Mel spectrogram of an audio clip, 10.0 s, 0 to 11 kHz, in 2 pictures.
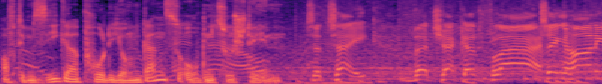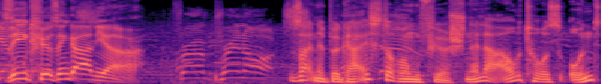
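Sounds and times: person speaking: 0:00.0 - 0:03.4
background music: 0:00.0 - 0:10.0.

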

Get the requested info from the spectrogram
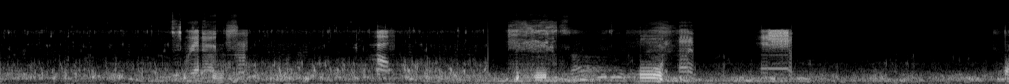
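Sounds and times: reversed human speech: 0:01.7 - 0:02.5, 0:05.1 - 0:07.0, 0:07.6 - 0:07.9.

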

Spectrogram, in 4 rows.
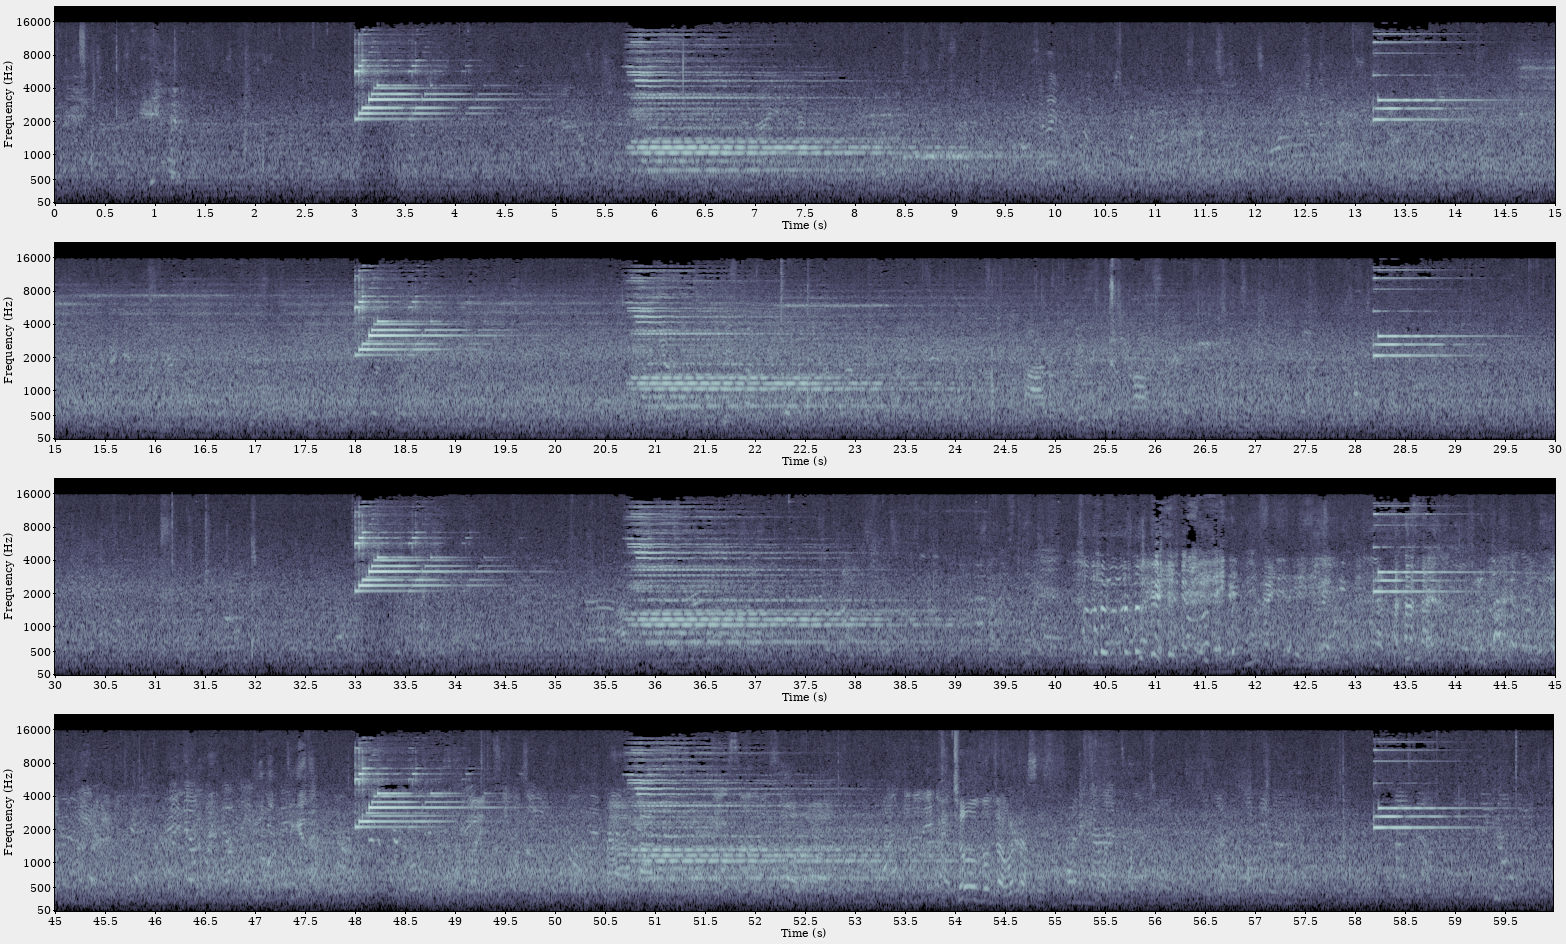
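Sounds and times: people chattering: 0:00.0 - 0:59.9
bell-like chime tones: 0:03.0 - 0:04.9, 0:05.7 - 0:09.6, 0:13.2 - 0:14.5, 0:18.0 - 0:19.9, 0:20.7 - 0:24.0, 0:28.2 - 0:29.6, 0:33.0 - 0:35.0, 0:35.6 - 0:39.3, 0:43.2 - 0:44.5, 0:48.0 - 0:49.8, 0:50.7 - 0:53.4, 0:58.2 - 0:59.5.

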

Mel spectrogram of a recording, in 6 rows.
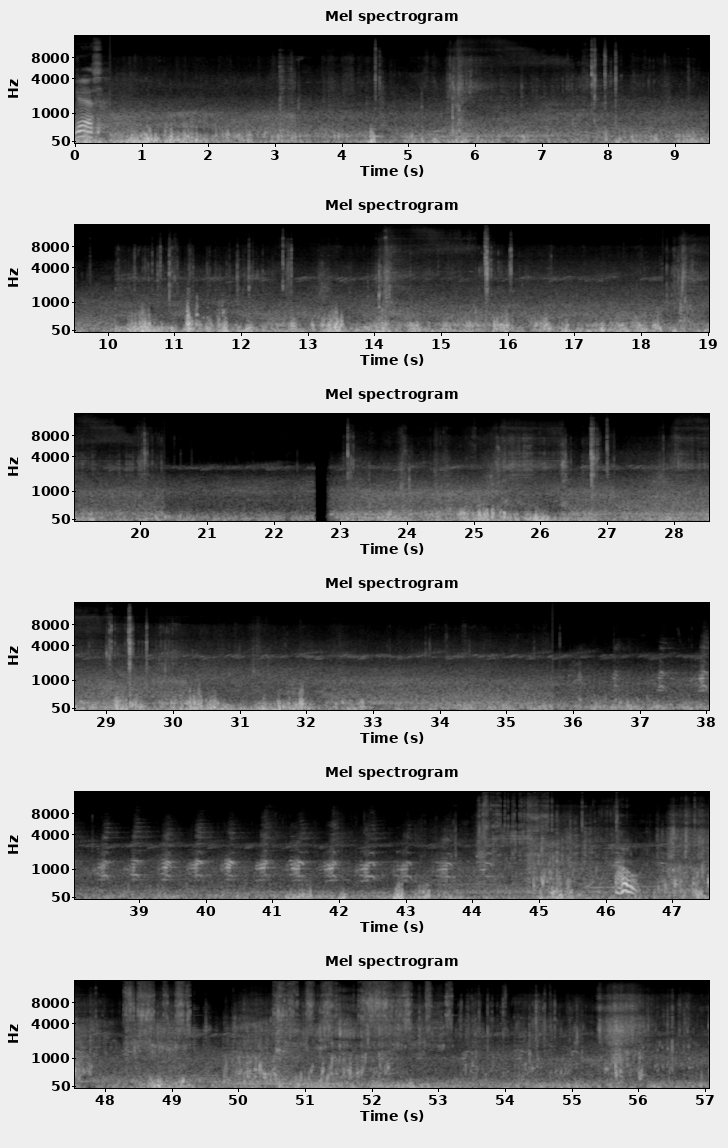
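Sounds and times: wind rumbling on microphone: 0:00.0 - 0:57.0.

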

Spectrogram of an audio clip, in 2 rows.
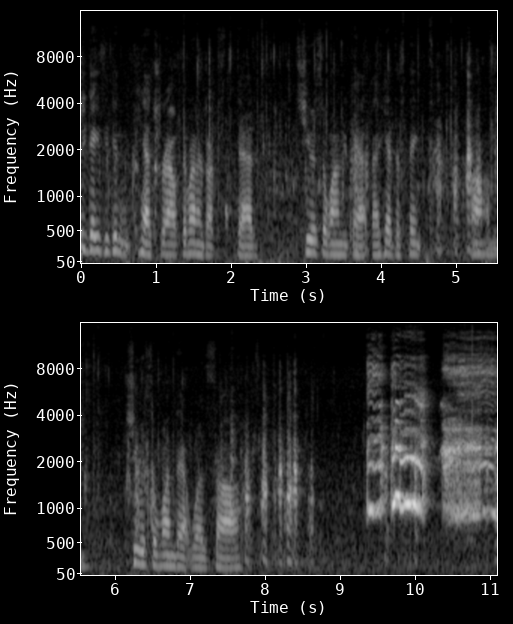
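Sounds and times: rooster crowing: 0:09.3 - 0:11.0.

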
